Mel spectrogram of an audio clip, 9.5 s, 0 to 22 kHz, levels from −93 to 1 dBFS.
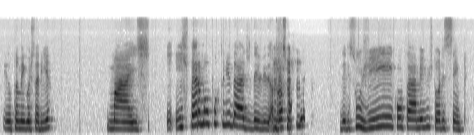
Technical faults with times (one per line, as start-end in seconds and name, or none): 5.73-5.83 echo leak
5.82-6.24 speech suppressed in double talk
